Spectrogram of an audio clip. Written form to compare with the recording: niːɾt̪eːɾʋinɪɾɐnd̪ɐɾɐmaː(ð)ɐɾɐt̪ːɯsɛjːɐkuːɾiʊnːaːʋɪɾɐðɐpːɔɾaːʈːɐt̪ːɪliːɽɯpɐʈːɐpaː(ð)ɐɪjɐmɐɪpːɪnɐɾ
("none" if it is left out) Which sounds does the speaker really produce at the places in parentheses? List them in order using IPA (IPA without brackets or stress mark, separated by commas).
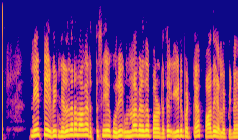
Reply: ɣ, ð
